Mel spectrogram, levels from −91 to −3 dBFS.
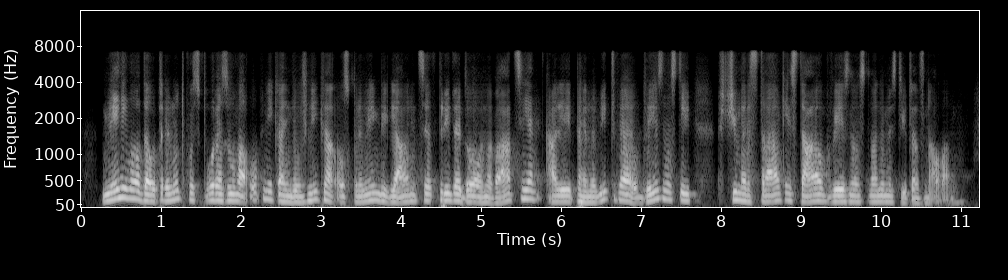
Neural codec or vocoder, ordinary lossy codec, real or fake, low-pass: codec, 16 kHz, 1 kbps, FreqCodec, smaller model; none; fake; 7.2 kHz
